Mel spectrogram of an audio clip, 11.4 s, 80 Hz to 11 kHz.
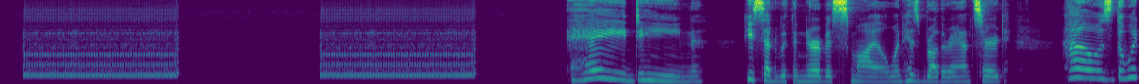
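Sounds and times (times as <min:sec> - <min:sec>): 
electronic phone ringback tones: 0:00.2 - 0:01.9, 0:03.2 - 0:04.8
speech: 0:05.7 - 0:11.3.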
